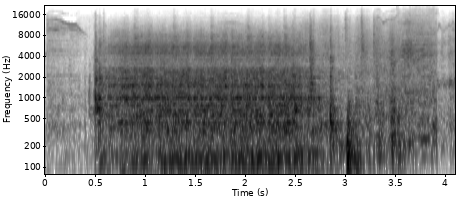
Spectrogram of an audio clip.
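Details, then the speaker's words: Classic Mini four-cylinder, cold engine, cranked with plugs out for compression test: steady even starter whirr, no labouring, all four cylinders around 12 kg; normal cranking. "what I can say is that the compression test is really good all four cylinders are having around 12 kilograms and that is good and that is a cold engine so I'm quite happy with that"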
